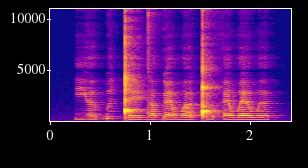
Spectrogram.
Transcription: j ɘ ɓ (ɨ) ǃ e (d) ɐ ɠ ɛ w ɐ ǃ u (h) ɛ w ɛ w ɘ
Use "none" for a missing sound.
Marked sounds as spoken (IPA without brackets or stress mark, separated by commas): ɨ, d, h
